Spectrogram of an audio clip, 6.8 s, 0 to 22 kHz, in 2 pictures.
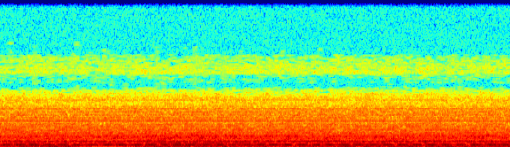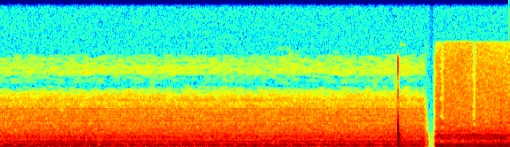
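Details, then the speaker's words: be quiet! Silent Wings 4 Pro fan in the rear pull position on a Noctua NH-U12A cooler. Quiet whir with a clear constant mid-pitched hum and higher overtones; tonal noise, possibly from fin spacing interaction. "I must say these be quiet fans particularly in the back position makes a terrible noise on my nocto cooler"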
